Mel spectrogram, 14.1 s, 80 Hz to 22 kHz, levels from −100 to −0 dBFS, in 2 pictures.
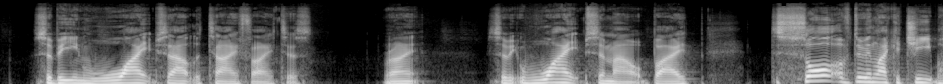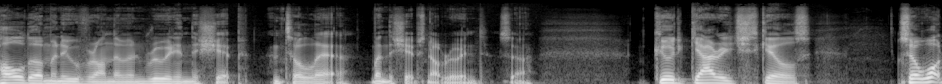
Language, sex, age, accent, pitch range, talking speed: English, male, 30-49, British, 110-155 Hz, 170 wpm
